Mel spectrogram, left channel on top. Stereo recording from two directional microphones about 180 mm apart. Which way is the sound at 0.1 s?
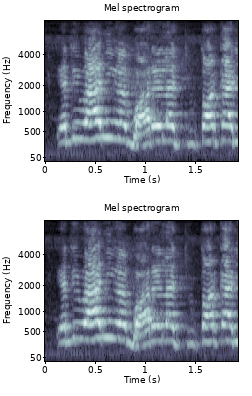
45° right (ahead or behind).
